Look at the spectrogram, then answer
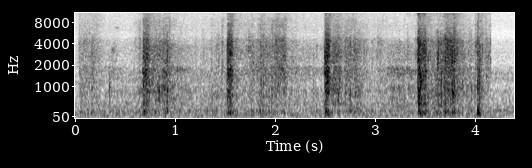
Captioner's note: more footsteps in the snow XD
